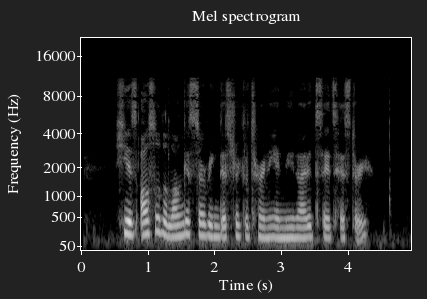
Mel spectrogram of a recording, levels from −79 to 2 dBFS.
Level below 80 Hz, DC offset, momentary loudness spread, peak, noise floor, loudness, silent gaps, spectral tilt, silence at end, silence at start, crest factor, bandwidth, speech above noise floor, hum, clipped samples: -58 dBFS; under 0.1%; 10 LU; -6 dBFS; -60 dBFS; -25 LUFS; none; -6 dB/octave; 0.65 s; 0.55 s; 20 dB; 11.5 kHz; 36 dB; none; under 0.1%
